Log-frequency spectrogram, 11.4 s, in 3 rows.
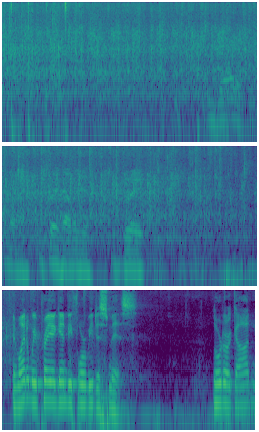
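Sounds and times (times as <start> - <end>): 
applause: 0.0 - 8.6
speech: 4.6 - 6.2, 7.8 - 9.7, 10.8 - 11.4.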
